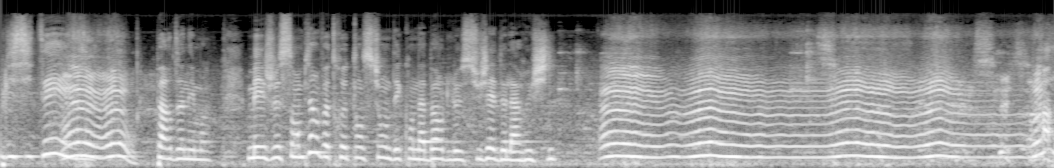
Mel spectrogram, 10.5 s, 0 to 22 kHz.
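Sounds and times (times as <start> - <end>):
speech: 0.4 - 0.7, 1.3 - 6.4
human voice imitating a bee with a nasal buzzing hum: 6.0 - 10.5.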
